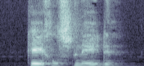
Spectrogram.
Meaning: conic section
- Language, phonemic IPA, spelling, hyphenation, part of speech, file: Dutch, /ˈkeː.ɣəlˌsneː.də/, kegelsnede, ke‧gel‧sne‧de, noun, Nl-kegelsnede.ogg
